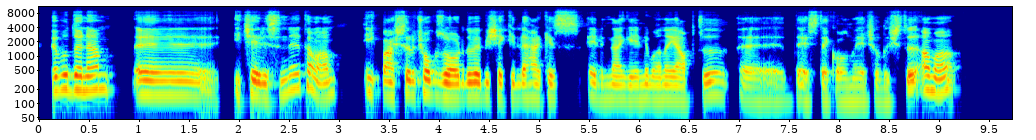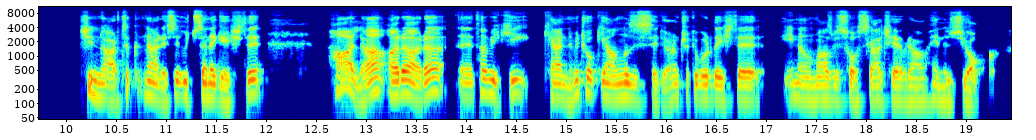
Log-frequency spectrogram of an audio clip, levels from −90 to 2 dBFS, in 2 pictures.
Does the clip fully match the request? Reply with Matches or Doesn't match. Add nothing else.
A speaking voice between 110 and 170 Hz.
Matches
